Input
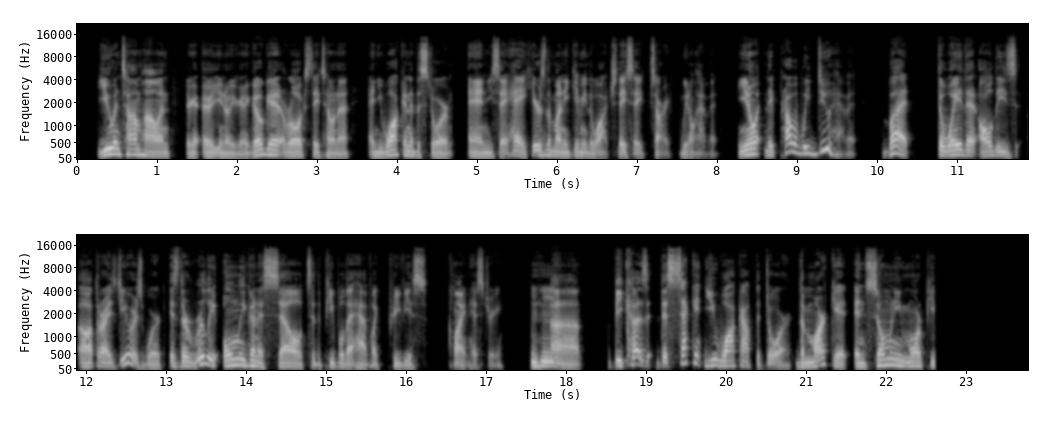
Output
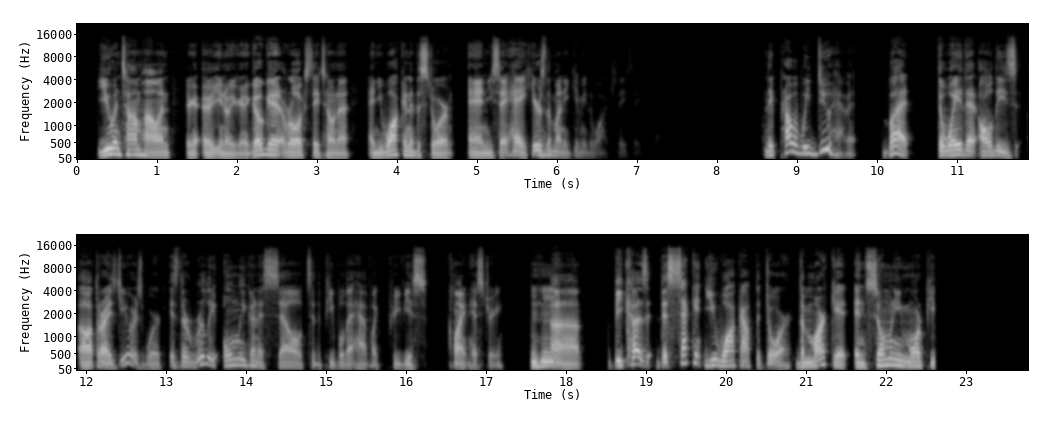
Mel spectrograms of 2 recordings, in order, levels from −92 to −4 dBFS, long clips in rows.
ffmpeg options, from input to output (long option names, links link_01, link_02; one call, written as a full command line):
ffmpeg -i in.wav -filter_complex "[0:a]asettb=1/sr,asplit=3[link_01][link_02][link_03];[link_01]atrim=end=1.714[link_04];[link_02]atrim=start=1.71:end=2.82,asetpts=PTS-STARTPTS,afade=type=in:duration=0.004:curve=qsin,afade=type=out:start_time=1.106:duration=0.004:curve=qsin,highshelf=frequency=4100:gain=8.5[link_05];[link_03]atrim=start=2.816[link_06];[link_04][link_05]acrossfade=duration=0.004:curve1=hsin:curve2=qsin[link_07];[link_07][link_06]acrossfade=duration=0.004:curve1=qsin:curve2=hsin,asplit=4[link_08][link_09][link_10][link_11];[link_08]atrim=end=8.56,asetpts=PTS-STARTPTS,afade=type=out:start_time=5.81:duration=2.75:curve=exp[link_12];[link_09]atrim=start=8.56:end=12.422,asetpts=PTS-STARTPTS,afade=type=in:duration=0.004:curve=hsin[link_13];[link_10]atrim=start=12.418:end=15.992,asetpts=PTS-STARTPTS,volume=-7dB[link_14];[link_11]atrim=start=15.988[link_15];[link_12][link_13]concat=n=2:v=0:a=1[link_16];[link_16][link_14]acrossfade=duration=0.004:curve1=hsin:curve2=hsin[link_17];[link_17][link_15]acrossfade=duration=0.004:curve1=hsin:curve2=hsin" out.wav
